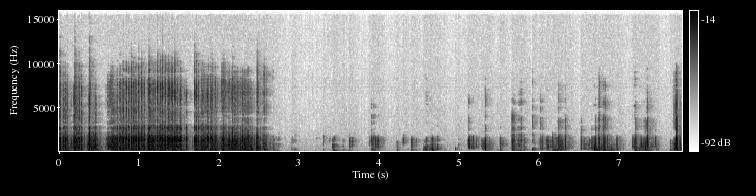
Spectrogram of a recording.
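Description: Fingernails flick and scratch the rows of spikes on a soft, hand-sized green silicone spiky cube stress toy while the other hand holds it. A dense, continuous rubbery scratching comes first, then breaks into quick, uneven bursts of dry, bright flicking and scraping separated by short silences.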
